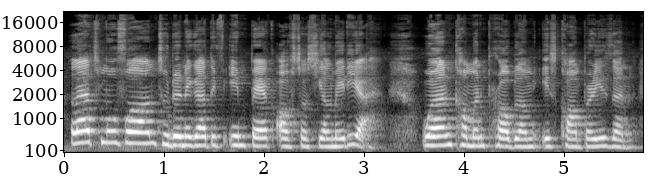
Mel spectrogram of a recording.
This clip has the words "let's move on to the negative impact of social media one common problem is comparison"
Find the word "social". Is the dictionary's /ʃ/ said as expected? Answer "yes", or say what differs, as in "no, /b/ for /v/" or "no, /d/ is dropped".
no, /s/ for /ʃ/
